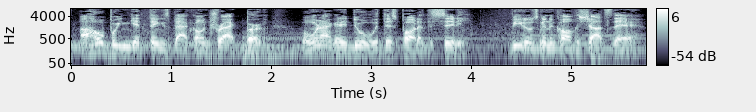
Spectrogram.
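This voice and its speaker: An actor playing a hard, vengeful young crime boss with an American accent, blunt and controlled, in a video game drama. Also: male voice, fairly low pitch, fast, music in the background, lightly acted. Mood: firm, controlled.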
